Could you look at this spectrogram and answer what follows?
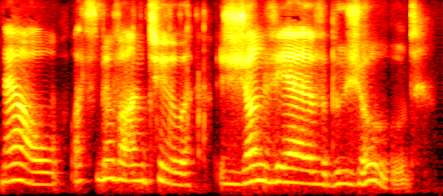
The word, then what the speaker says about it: Geneviève Bujold: And that's the proper way to pronounce her name, the French way. – Oh. – Geneviève Bujold. If you're American, you might pronounce it Genevieve, and that's just a terrible butchering of that name.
